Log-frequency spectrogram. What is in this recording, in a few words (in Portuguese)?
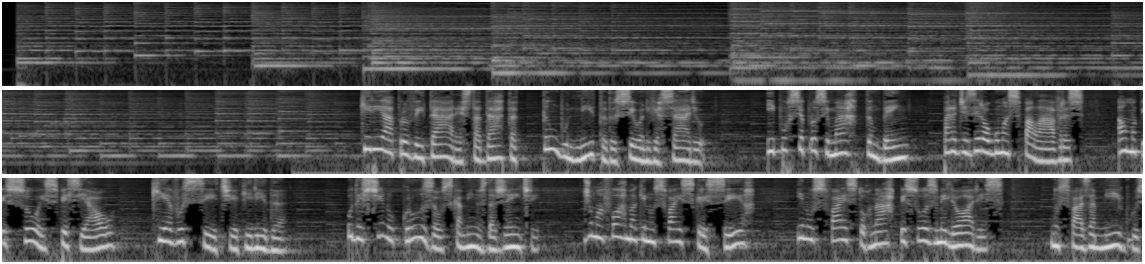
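tia feminina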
